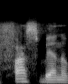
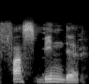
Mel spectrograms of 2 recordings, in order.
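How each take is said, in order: First: The ending is reduced, without the final consonants. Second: The ending is full, with all final consonants. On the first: This is how the family said it in dialect. "pela pronúncia no, no, no, no dialeto" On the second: This is the name as it is actually written. "Na verdade, era Fassbinder"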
